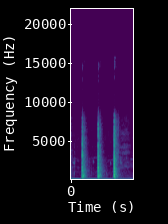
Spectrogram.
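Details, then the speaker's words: Water softener brine tank that wasn't using salt: fist thumps sound hollow low and solid up top, showing a large salt bridge. The fix is striking it with a rubber mallet until the salt drops. "If you can hear it sounds Hollow down here and solid up here that means there is a big bridge right here"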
